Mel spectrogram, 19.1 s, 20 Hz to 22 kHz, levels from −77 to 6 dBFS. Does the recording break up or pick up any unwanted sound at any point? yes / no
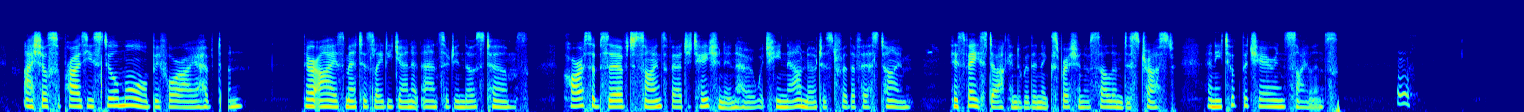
yes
